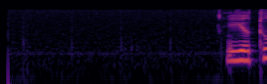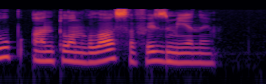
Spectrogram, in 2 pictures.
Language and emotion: Russian, neutral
